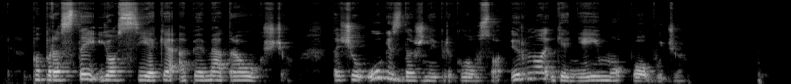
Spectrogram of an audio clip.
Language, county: Lithuanian, Vilnius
